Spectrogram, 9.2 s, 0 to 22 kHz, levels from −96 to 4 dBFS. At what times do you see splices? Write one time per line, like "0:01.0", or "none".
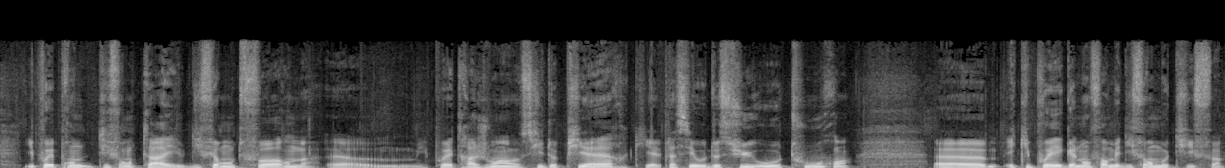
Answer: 0:04.9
